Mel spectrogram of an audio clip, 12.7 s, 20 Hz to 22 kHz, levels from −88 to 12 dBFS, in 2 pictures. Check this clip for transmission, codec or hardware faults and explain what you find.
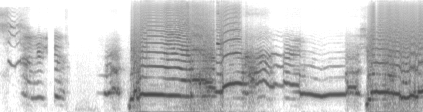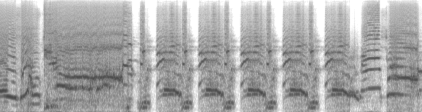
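One fault is present.

Broken-record loop, 9.07 to 11.59 s: the player, encoder or stream likely stalled and kept resending the last fragment it held instead of new audio. A 0.63 s slice repeats identically four times, back to back, and whatever should have played during that stretch is lost.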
